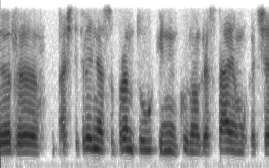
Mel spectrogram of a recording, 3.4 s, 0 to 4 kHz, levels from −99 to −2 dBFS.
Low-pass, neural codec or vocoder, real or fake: 3.6 kHz; none; real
